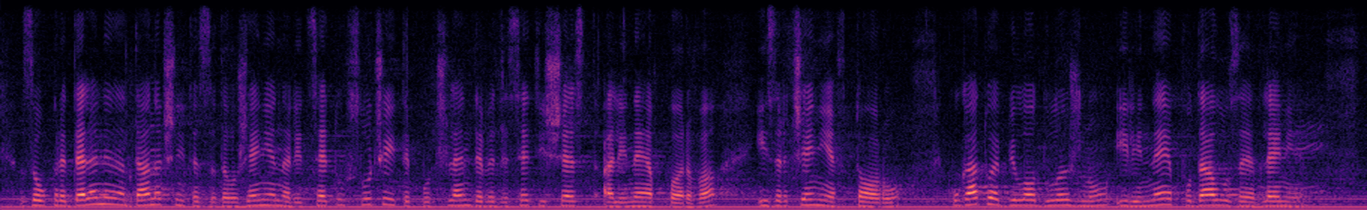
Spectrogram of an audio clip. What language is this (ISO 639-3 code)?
bul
